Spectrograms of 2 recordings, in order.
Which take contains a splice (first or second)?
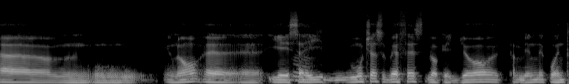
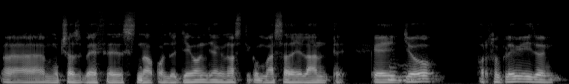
second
